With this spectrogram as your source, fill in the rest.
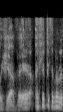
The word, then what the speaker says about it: Yahvé: diga Jehová, porque realmente el nombre no es correcto Jehová. Debería ser Yahvé o Yah- Yah- este, bueno, depende como en qué idioma se pone, pero Yahvé.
